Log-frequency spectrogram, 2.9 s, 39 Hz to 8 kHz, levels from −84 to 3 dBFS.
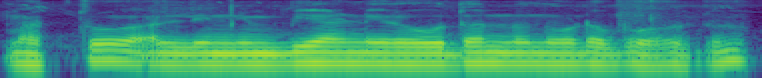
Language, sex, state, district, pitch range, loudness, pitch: Kannada, male, Karnataka, Koppal, 105-115 Hz, -14 LUFS, 110 Hz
